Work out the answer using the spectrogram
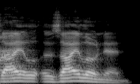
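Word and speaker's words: Xilonen: X-I maybe. Is Z, right? Ish. Yeah. Zilo. Anyhow, they're fantastic. Zilonin?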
